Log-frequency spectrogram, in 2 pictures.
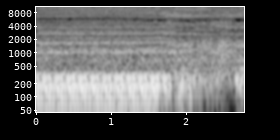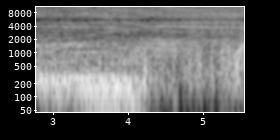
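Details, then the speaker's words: BMW F11 535d M Sport Touring diesel, off the road for 3 years, first start: steady airy hiss over a low, even idle that doesn't follow the engine beat. Source unknown; owner fears the turbos may have failed. Hissing at idle. "is it hissing? What? Is that normal? Hissing."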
